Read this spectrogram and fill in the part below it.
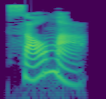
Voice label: "扫码", Chinese; sao ma; cyberchinese

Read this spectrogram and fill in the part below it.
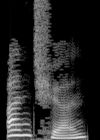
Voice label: "安全", Chinese; an quan; cyberchinese

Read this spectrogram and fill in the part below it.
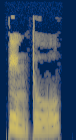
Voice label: "病毒", Chinese; bing du; cyberchinese

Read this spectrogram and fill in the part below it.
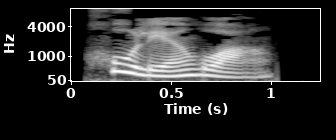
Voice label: "hu4lian2wang3", Chinese; cyberchinese

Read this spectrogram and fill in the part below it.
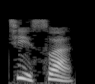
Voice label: "ji4suan4", Chinese; cyberchinese

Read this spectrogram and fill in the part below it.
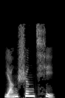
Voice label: "yang2sheng1qi4", Chinese; cyberchinese

